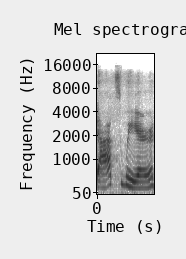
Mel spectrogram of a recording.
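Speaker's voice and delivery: clumsy, bad, failed American accent. A player repeating the others' remark, trying an American accent. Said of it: "I can't do an American accent".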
